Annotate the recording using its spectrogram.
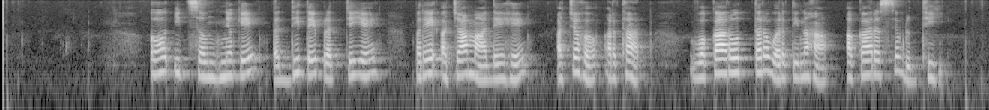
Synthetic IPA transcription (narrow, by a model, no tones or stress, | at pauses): əit̪sɐ̃w̪̃d̪ʱnjɐkeːt̪ɐd̪ʱːit̪eːpɾɐt̪jɐje | pɐɾeːʔɐt͡ʃaːmaːd̪eːɦe | ɐt͡ʃɐɦɐɐɾt̪ʰaːt̪̚ | ʋɐkaːɾoːt̪ːɐɾɐʋɐɾt̪inɐɦɐː | kaːɾɐsjɐʋɾud̪ʱːi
